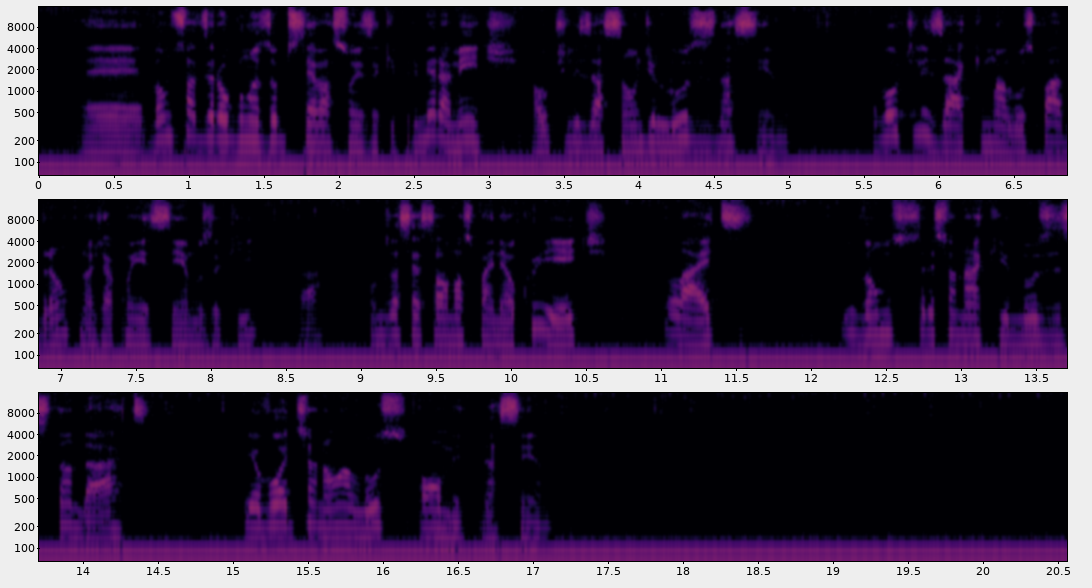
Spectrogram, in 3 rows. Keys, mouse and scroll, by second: 0.6 click, 2.1 alt+middle click, 2.7-3.0 scroll down 1, 3.4 scroll down 1, 3.8-4.8 alt+middle drag, 4.8 scroll up 1, 5.2 alt+middle click, 7.5-8.4 drag, 8.6 middle click, 10.2 click, 11.6 click, 13.0 click, 14.3 click, 14.8 alt+middle click, 16.4 middle click, 17.3 click, 18.0 alt+middle click, 19.4 click, 20.2 middle click.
